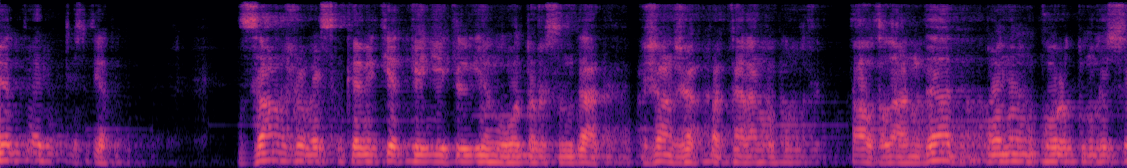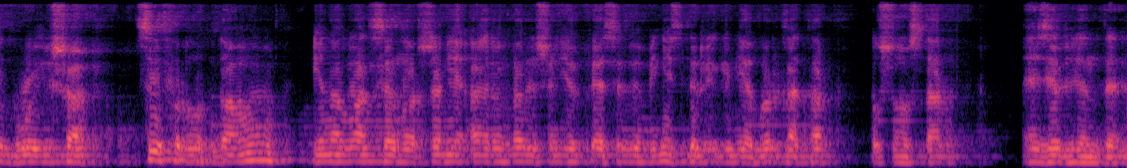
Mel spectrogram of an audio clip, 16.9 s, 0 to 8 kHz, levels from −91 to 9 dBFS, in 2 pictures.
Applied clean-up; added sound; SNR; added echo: neural mask model DeepFilterNet 3.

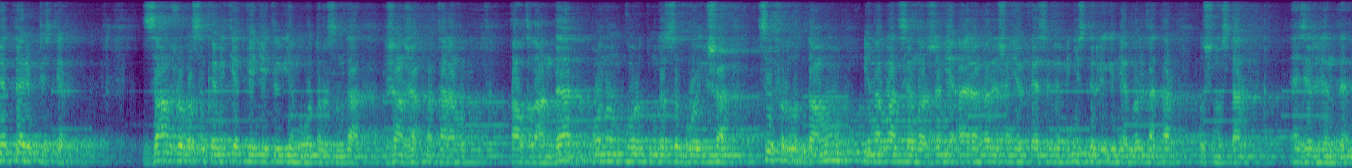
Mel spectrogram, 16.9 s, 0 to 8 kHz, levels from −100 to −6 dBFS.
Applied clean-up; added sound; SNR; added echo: neural separator model SepFormer DNS4.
